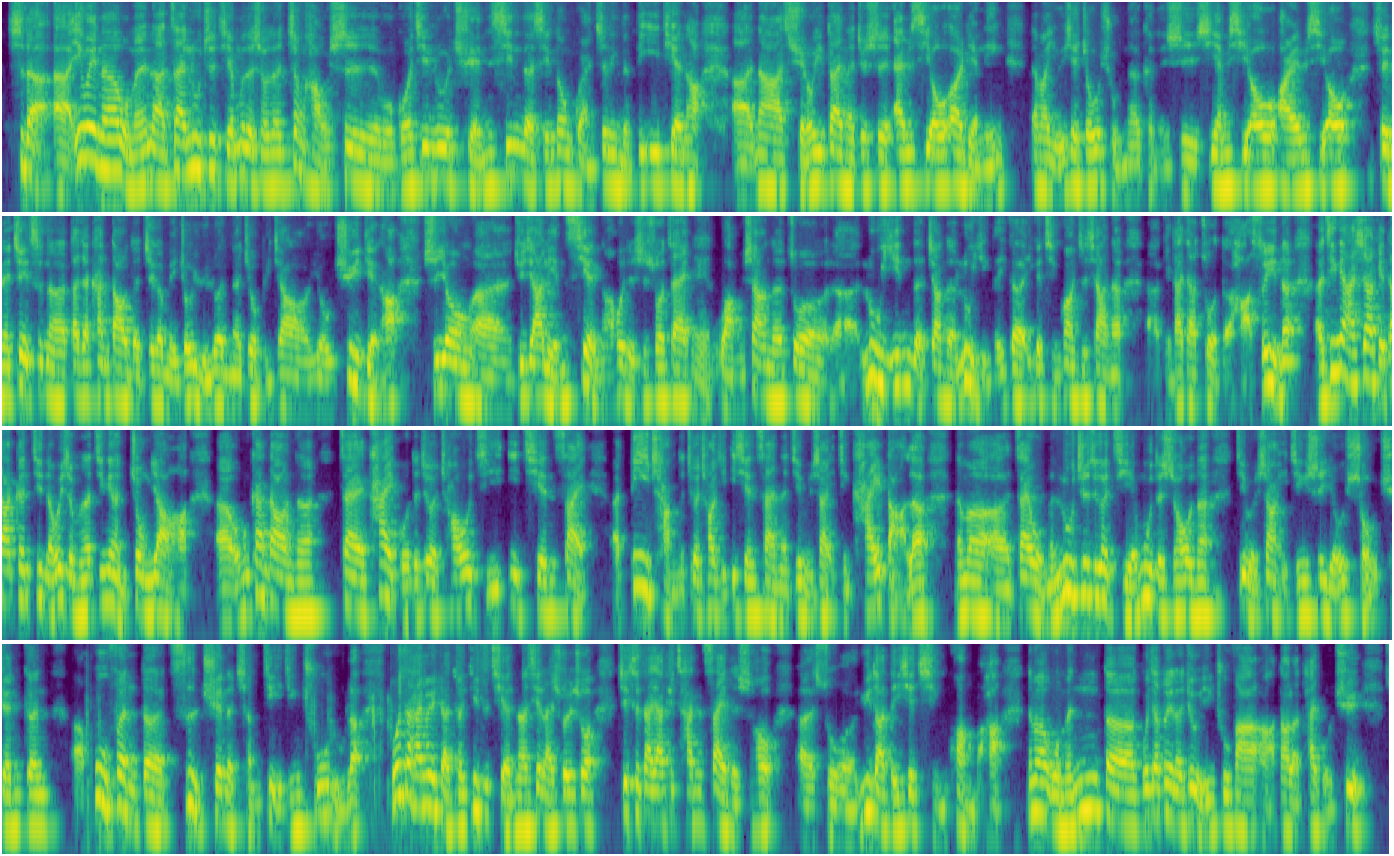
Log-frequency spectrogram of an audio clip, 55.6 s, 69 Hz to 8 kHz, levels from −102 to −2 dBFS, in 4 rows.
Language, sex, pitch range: Chinese, male, 125-150 Hz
